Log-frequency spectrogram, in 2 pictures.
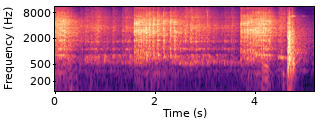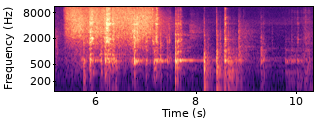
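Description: Motorcycle exhaust parts and hand tools being worked, with several hissing stretches of a second or two, a sharp metallic clank just before halfway, and a run of short clicks and clinks near the end.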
